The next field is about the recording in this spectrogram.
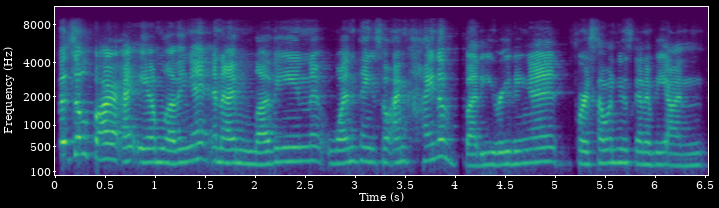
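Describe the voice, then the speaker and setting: A woman's voice: on the high side, moderate pace, pushed and bright. A woman hosting a podcast, talking about books in an informal, enthusiastic, conversational way. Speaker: podcast host. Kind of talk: casual book chat.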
